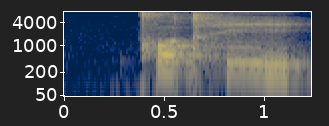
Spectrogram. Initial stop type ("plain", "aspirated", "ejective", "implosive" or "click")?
aspirated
